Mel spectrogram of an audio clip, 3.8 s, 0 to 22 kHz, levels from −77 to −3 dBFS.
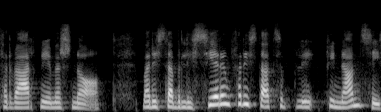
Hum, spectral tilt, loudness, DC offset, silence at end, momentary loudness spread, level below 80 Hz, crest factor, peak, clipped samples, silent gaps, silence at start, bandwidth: none; -6.5 dB/octave; -22 LUFS; under 0.1%; 0 s; 10 LU; -68 dBFS; 18 dB; -4 dBFS; under 0.1%; none; 0 s; 9.2 kHz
